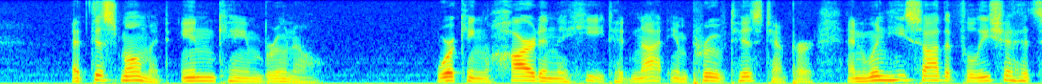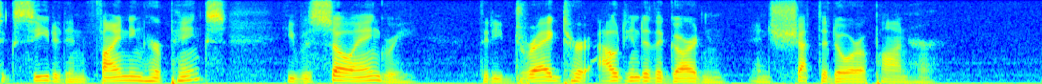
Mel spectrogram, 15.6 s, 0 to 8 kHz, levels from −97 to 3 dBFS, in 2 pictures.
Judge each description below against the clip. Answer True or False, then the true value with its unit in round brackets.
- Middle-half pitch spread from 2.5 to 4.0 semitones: False (5.2 semitones)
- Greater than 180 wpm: False (175 wpm)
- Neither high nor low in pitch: False (120 Hz)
